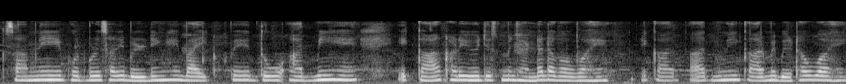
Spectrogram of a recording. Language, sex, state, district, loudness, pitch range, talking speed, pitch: Hindi, female, Madhya Pradesh, Bhopal, -13 LUFS, 185-205 Hz, 205 wpm, 195 Hz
